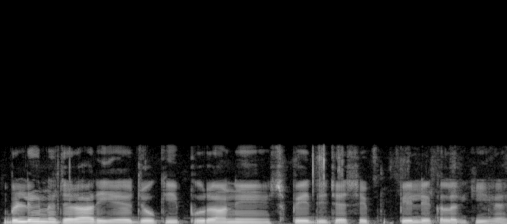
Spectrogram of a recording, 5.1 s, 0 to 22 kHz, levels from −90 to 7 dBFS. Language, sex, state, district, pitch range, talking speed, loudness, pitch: Hindi, male, Haryana, Jhajjar, 115-125 Hz, 155 wpm, -17 LUFS, 120 Hz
